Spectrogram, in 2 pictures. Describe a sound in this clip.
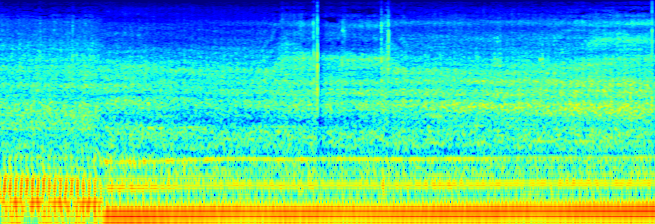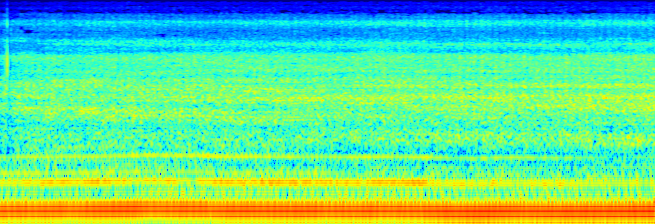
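A tractor engine hums steadily at a distance.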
